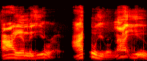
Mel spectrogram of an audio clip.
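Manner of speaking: ordinary talk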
